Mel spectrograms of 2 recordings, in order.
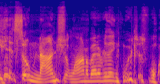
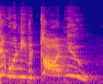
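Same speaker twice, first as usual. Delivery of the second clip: put-on very high, shrill, high-pitched shouting yell; 13 semitones higher, 4 dB louder than usual. Telling a story about a guy who starts yelling, imitating someone yelling. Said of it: "he starts yelling whatever about something".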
